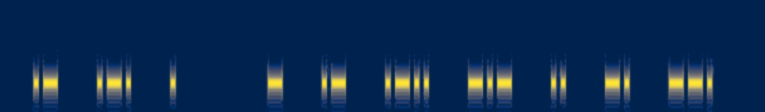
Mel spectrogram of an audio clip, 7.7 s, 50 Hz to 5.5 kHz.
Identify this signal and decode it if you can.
Morse code, heard as a keyed tone, about 25 wpm, spaced as for 15 wpm, 600 Hz. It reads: ARE TALKING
